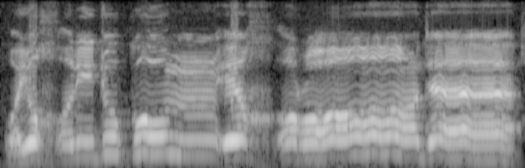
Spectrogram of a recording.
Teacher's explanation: خا کو موٹا پڑھیں گے اور اس خا کو بھی موٹا پڑھیں گے، را کو بھی موٹا پڑھیں گے۔ را کے بعد الف ہے، الف حروف مدہ ہے، ایک الف کے مقدار کھینچ کر پڑھتے ہیں۔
